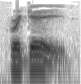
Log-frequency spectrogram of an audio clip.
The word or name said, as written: brigade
